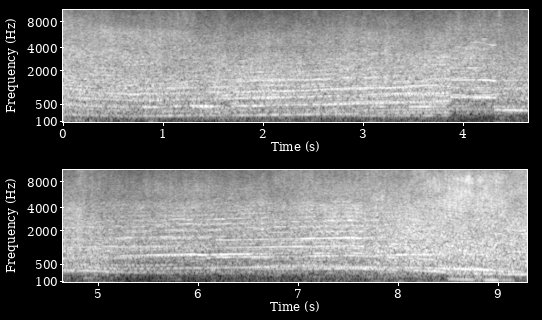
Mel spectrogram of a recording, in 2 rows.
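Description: A Lotus 79 race car on Watkins Glen in the iRacing game, heard onboard as a loud, sustained engine whine rising and falling through gear changes, with another car audible nearby and no talking.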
